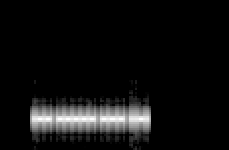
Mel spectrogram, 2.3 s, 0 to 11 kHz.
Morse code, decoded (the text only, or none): W0OF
